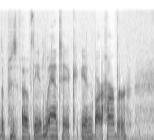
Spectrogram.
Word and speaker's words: Bar Harbor: of the Atlantic in Bar Harbor or bahaba as they pronounce it and uh and so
